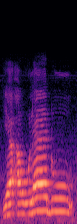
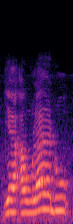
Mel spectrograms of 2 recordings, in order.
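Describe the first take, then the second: The two takes are said the same way.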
